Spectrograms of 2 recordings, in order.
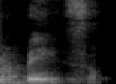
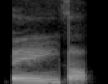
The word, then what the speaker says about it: bênção: Sílaba tônica, mão, não é? Porém, quando a palavra, no caso aí a palavra bênção, já vem acentuada, né?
